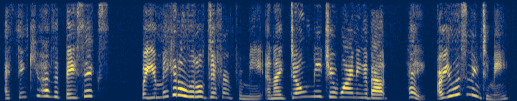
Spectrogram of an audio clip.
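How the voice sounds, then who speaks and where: A woman's voice: very high-pitched, very animated, quick pace, a bit bright, dry recording, voice pushed up, heavily acted. A woman voicing a flustered young woman, a bossy older sister who chatters and scolds in a story reading. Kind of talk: fan fiction audiobook character voice.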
